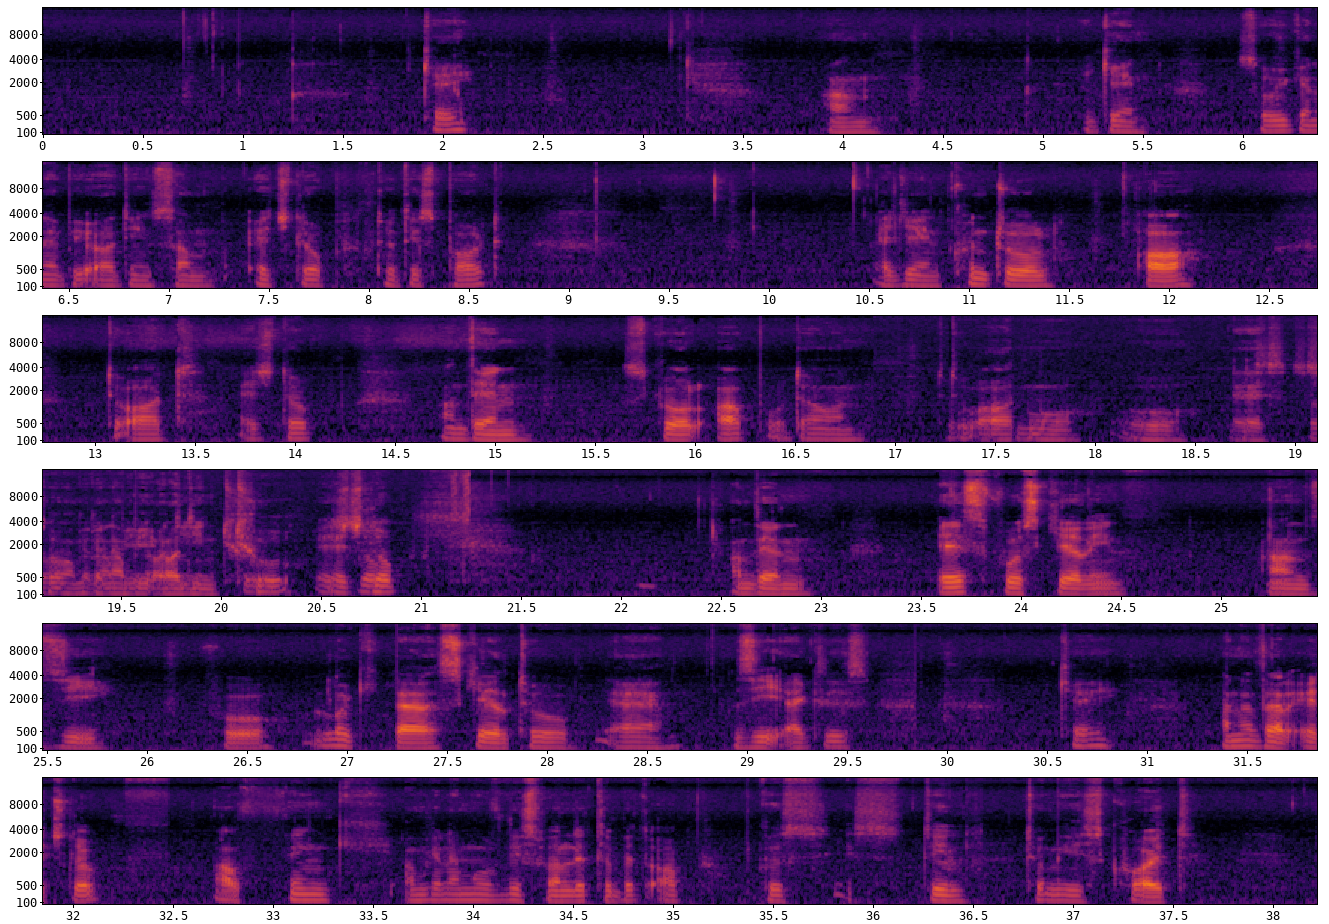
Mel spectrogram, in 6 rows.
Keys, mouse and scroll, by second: 1.4 middle click, 4.4 click, 5.0 middle click, 8.3 middle click, 11.7 ctrl+r, 30.3 middle click, 32.7 middle click, 36.1 click, 38.0 click.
